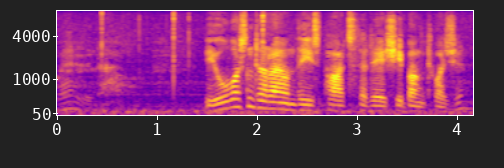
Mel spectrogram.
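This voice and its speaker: An actor in a vintage radio drama playing a vain, sly young charmer with an ingratiating, needling manner. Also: male voice, medium pitch, expressive, a little slow, pushed and bright. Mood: sly insinuation. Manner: ingratiating, needling, insinuating, colloquial. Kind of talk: 1940s radio acting. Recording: noisy vintage radio recording.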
